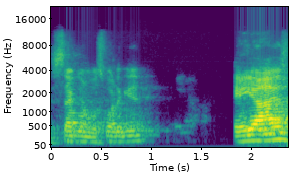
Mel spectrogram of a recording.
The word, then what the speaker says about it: Ai: one was what again a i is right people say how do you pronounce that when you say a is literally spelled a and an i but it is pronounced ai second one who can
